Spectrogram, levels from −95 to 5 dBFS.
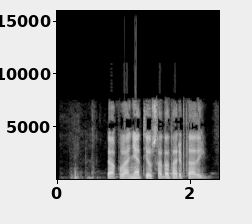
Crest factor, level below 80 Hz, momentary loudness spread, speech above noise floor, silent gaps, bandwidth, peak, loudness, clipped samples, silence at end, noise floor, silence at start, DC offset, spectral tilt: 18 dB; -58 dBFS; 5 LU; 21 dB; none; 10.5 kHz; 0 dBFS; -15 LUFS; under 0.1%; 0.2 s; -37 dBFS; 0.25 s; under 0.1%; -3 dB/octave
